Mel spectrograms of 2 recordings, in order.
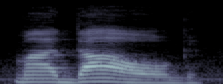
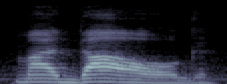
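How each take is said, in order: No difference in how they are said.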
